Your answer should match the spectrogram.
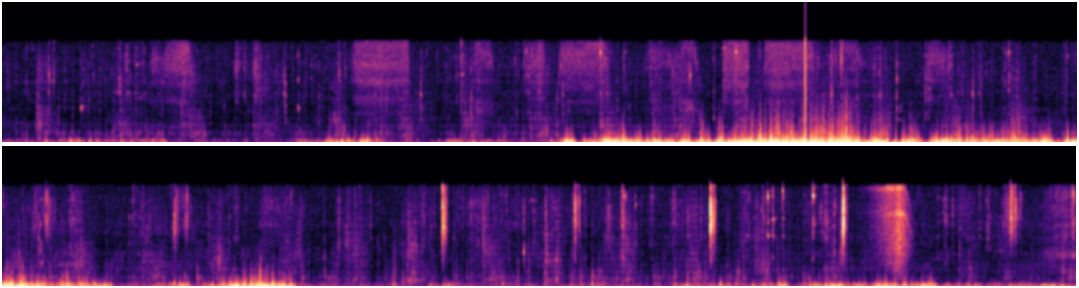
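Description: Footsteps on a concrete path, with a louder stretch of low rumbling noise on the phone's microphone from about four to ten seconds in.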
